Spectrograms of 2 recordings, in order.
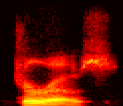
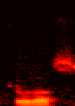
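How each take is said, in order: First: It is said with a plain English accent. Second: It is said with a Mexican Spanish accent.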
